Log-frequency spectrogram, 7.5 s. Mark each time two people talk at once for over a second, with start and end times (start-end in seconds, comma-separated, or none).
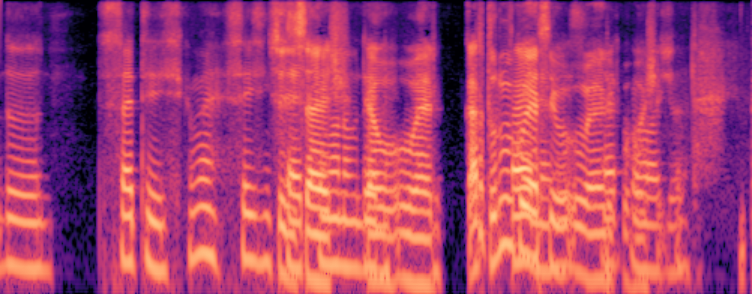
2.7-3.9, 5.1-6.9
